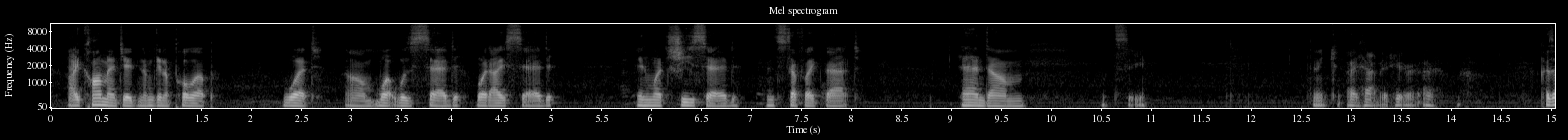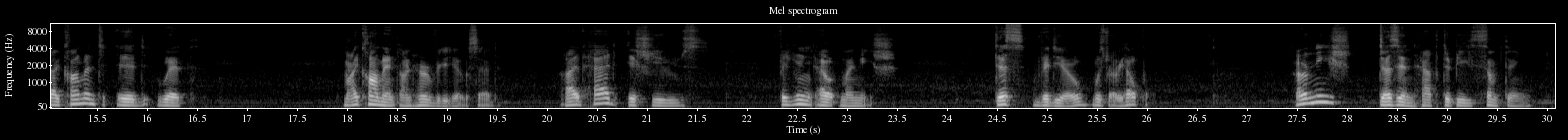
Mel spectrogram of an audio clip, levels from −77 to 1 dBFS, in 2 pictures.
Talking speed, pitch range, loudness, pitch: 130 wpm, 105-120 Hz, -28 LUFS, 110 Hz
